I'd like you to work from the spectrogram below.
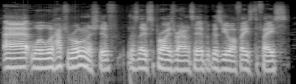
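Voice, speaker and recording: A man's voice: fairly low pitch, flat delivery, brisk. A man narrating a tabletop game as game master, descriptive and a little hesitant.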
